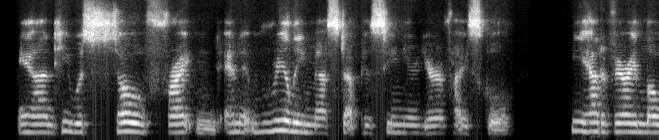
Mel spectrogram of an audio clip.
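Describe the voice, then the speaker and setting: A woman delivers her words at a moderate pace, her pitch medium and her intonation fairly even. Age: 60s. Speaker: healing touch practitioner. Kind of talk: panel presentation. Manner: hesitant with fillers.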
